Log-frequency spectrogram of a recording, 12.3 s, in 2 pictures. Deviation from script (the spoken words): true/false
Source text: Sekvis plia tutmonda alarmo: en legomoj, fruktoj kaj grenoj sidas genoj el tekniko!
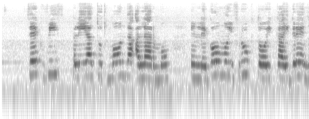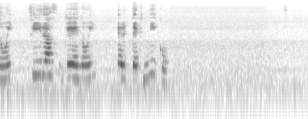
false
